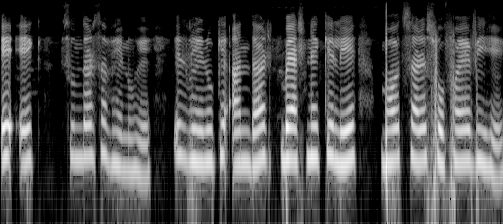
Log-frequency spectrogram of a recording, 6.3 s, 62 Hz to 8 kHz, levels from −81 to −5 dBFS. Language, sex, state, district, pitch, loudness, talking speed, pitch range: Hindi, female, Uttar Pradesh, Muzaffarnagar, 245 Hz, -20 LUFS, 170 wpm, 235-260 Hz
